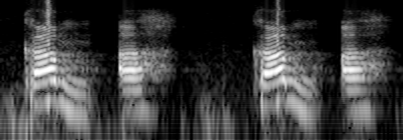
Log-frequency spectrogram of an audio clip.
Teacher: Kam dekat sini pun dia adalah bacaan yang jelas. Jangan panjangkan bunyi huruf mim tu.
